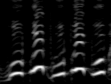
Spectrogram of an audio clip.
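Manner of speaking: high loud whooping sound effect; stretching legs noise. Acted. Third guy voices his legs stretching with high loud whoops. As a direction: make the legs shoot up and down.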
